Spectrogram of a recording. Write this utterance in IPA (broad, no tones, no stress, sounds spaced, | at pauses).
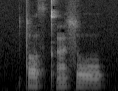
t ɔ θ kʼ œ̃ s o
